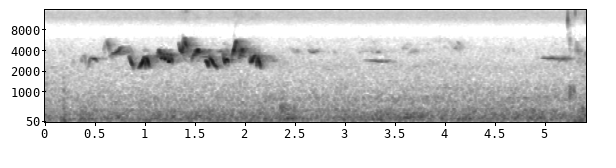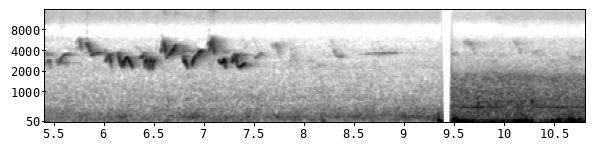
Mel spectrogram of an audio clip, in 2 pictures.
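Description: A songbird sings two short phrases of quick, high chirping notes about five seconds apart over faint outdoor quiet. Near the end the sound cuts abruptly to a louder low rumbling noise.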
